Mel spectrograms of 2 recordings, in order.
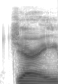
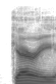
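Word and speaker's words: Gerry: came from Eldridge uh Jerry or Gary as as apparently it's pronounced I didn't know that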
